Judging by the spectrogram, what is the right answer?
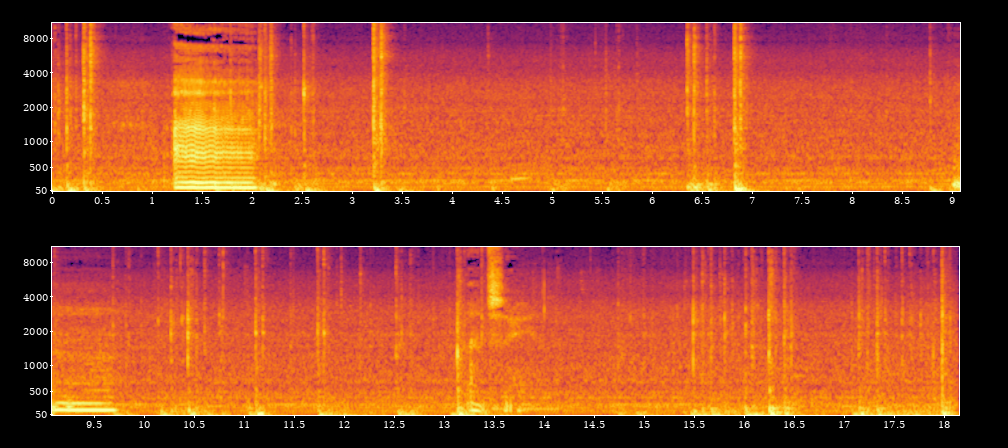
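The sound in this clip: Computer keyboard keys are tapped while card payment details are entered, a steady, irregular patter of quiet keystrokes with a few louder thumps and no talking.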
